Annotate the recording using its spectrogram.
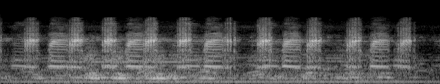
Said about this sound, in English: The recorded sounds include that of the pig frog, American bullfrog, spring peepers, and others.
